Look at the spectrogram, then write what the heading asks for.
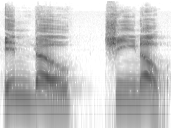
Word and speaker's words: Indochino: Indochino.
